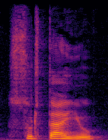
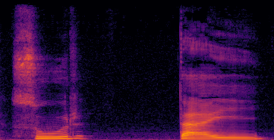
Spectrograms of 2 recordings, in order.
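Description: First: Said in the usual way. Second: SURTAIO broken into soor, tai, oo; syllable by syllable. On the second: Shown as a demonstration. Teacher showing where the y sound comes from, syllable by syllable. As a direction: pause between each syllable of SURTAIO. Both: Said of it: "we already have that sound y".

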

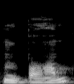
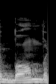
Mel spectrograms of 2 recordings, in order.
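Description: First: बॉम्ब said bom, the b dropped; बॉम्ब with no b sound at the end; silent b. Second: बॉम्ब said bomb, the final b sounded; बॉम्ब with a clear b at the end; wrong b sounded. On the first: Teacher shows बॉम्ब said bom, silent b. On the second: Teacher shows the wrong बॉम्ब, b pronounced. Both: Shown as a demonstration. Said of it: "इसे बॉम्ब नहीं पढ़ा जाना चाहिए".

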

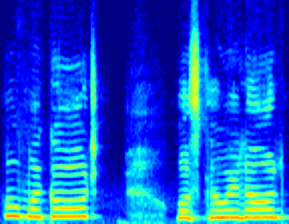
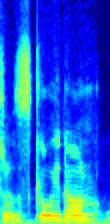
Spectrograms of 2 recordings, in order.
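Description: First: Higher, slow, alarmed; rising panic, drawn out; frightened. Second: Said in the usual way. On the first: Real, not acted. Viewer gets alarmed at the moving ghost footage.

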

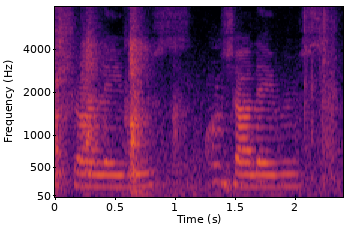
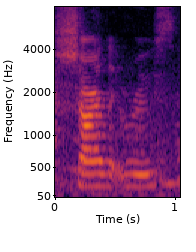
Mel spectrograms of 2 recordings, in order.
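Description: First: Charlotte pronounced "Shar-lay"; French-style "Shar-lay Russe". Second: Said in the usual way. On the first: Shown as a demonstration. Tries the store's French name, "Shar-lay" pronunciation. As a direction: drop the t, end Charlotte on "lay". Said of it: "it's, like, a French name". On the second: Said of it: "not Charlotte Russe".

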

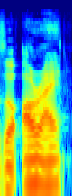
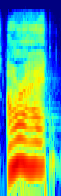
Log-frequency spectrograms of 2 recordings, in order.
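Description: First: Said in the usual way. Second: "alright" thrown up high and loud; a posh, exaggerated "alright"; hammed-up British alright; mock British alright. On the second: Shown as a demonstration. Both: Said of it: "wenn man das auch so sagen würde".

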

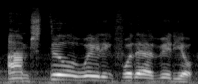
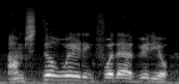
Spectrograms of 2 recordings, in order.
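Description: Both takes have the same delivery.

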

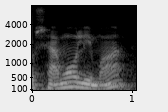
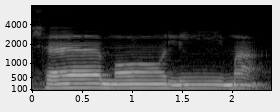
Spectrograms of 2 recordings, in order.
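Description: First: Said in the usual way. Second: Very slow, stretched Shyamolima, as শ্যা-ম-লি-মা; syllable split. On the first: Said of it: "syllable কি ভাঙলে হবে". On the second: Shown as a demonstration. Teacher breaks Shyamolima into syllables, syllable split. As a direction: draw out each of the four syllables in Shyamolima. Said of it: "এর syllable কি ভাঙলে হবে".

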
